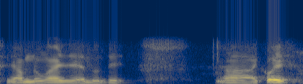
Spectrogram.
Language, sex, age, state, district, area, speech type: Manipuri, male, 60+, Manipur, Churachandpur, urban, conversation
